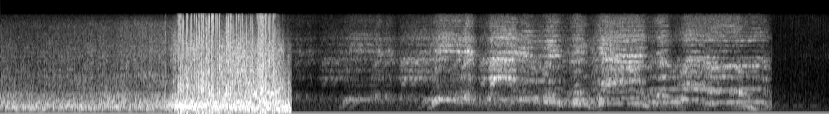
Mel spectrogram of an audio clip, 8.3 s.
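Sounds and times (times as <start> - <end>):
rocket: 1.6 - 3.0.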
